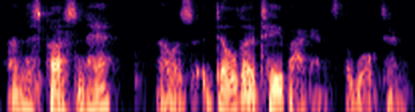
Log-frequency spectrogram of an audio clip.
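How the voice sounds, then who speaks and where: A man's voice: mid-range voice, brisk, husky. A man improvising a comic story, rambling and repeating phrases as he acts out characters. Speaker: storyteller, channel host.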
